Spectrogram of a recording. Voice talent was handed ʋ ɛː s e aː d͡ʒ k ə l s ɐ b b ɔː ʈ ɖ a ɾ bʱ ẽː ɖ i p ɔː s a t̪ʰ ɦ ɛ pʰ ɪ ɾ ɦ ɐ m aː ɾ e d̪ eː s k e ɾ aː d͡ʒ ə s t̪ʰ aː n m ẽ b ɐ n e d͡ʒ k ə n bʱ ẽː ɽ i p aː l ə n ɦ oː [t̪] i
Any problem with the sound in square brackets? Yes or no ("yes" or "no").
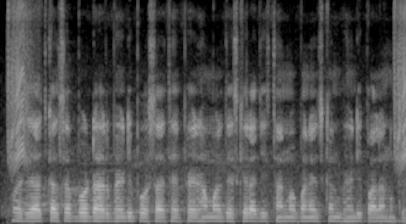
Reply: no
